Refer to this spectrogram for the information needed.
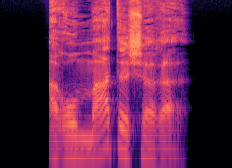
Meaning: inflection of aromatisch: 1. strong/mixed nominative/accusative feminine singular comparative degree 2. strong nominative/accusative plural comparative degree
- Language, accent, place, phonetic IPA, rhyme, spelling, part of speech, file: German, Germany, Berlin, [aʁoˈmaːtɪʃəʁə], -aːtɪʃəʁə, aromatischere, adjective, De-aromatischere.ogg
